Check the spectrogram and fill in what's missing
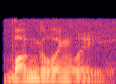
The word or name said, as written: bunglingly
